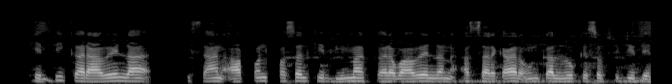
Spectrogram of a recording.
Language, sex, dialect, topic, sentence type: Bhojpuri, male, Southern / Standard, banking, statement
